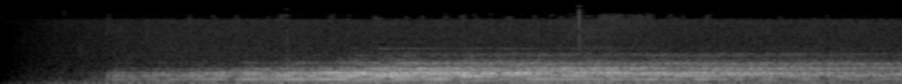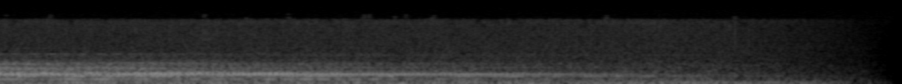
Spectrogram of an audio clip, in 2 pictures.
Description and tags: Suspended Cymbal Roll
cymbal, percussion, roll, suspended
